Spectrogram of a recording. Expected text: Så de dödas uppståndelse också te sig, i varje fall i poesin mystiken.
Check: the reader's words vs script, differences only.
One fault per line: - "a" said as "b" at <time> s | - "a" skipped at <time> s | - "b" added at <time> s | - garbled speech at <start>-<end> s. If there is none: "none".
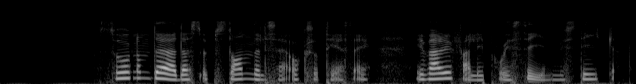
none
